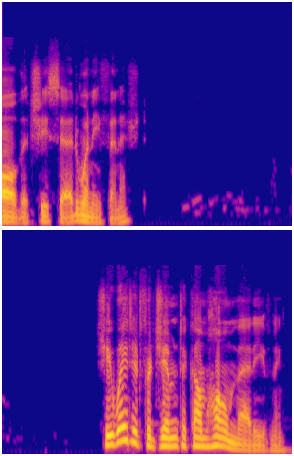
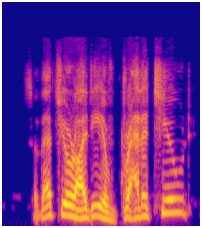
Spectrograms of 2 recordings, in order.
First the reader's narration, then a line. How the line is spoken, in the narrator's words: screamed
